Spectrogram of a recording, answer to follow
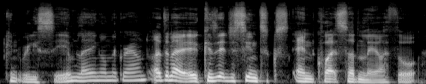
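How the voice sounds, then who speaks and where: A man's voice: on the high side, lively intonation, fast talker, vocal fry, a little mellow, dry recording, clean studio sound. A man co-hosting a podcast, talking casually about films in a hesitant, tentative way. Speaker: podcast co-host. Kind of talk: casual film discussion.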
